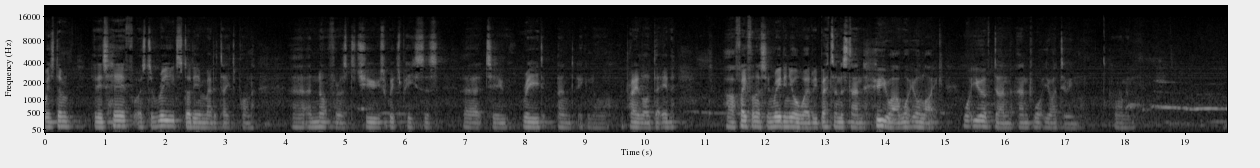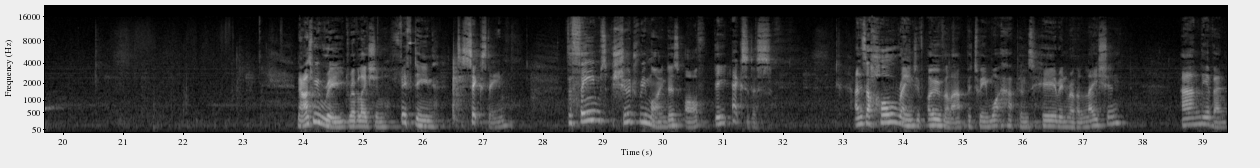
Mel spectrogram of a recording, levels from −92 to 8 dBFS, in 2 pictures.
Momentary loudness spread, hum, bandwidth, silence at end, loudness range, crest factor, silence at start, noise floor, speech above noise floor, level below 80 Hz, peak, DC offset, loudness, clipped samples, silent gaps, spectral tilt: 25 LU; none; 16.5 kHz; 0 s; 19 LU; 28 dB; 0 s; -62 dBFS; 26 dB; -76 dBFS; -10 dBFS; under 0.1%; -34 LUFS; under 0.1%; none; -3 dB/octave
